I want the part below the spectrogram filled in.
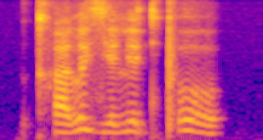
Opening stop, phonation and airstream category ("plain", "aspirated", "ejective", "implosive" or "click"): aspirated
